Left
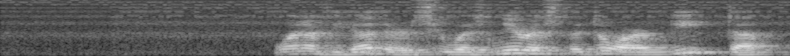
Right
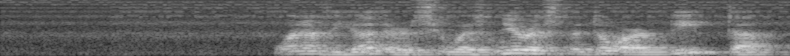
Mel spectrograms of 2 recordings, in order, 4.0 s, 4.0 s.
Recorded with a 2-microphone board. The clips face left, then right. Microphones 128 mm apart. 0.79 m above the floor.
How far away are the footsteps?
No footsteps in this recording.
